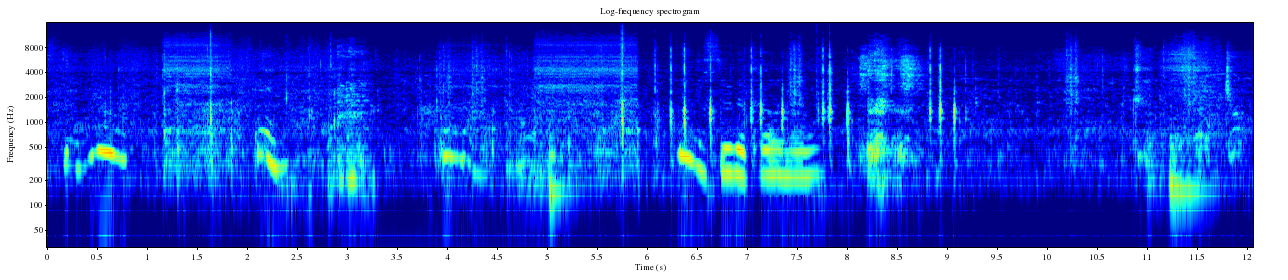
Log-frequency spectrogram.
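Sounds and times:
faint high hiss: 0.0s - 6.9s.

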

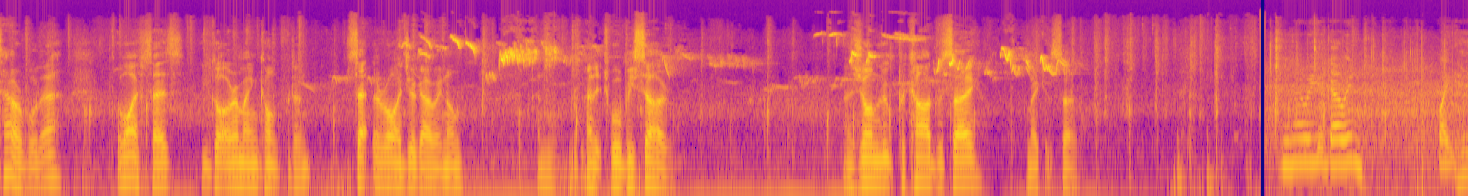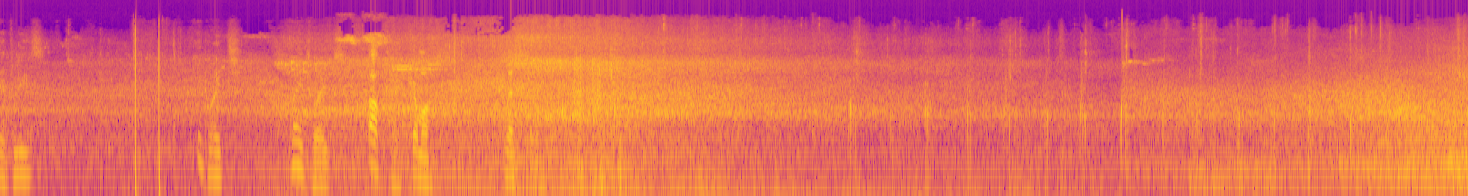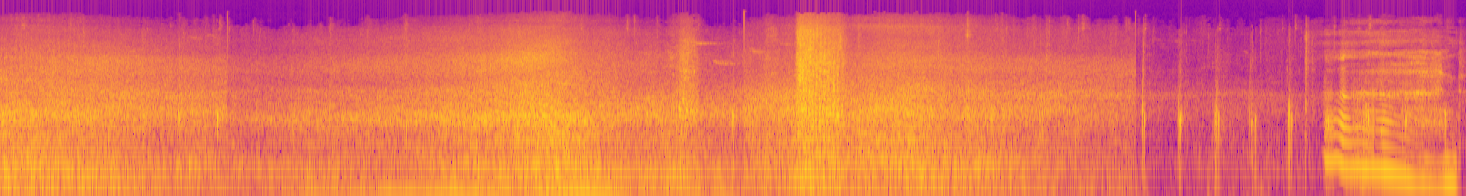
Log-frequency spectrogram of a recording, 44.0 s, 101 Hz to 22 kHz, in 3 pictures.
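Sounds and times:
cars passing by: 0.0s - 44.0s.

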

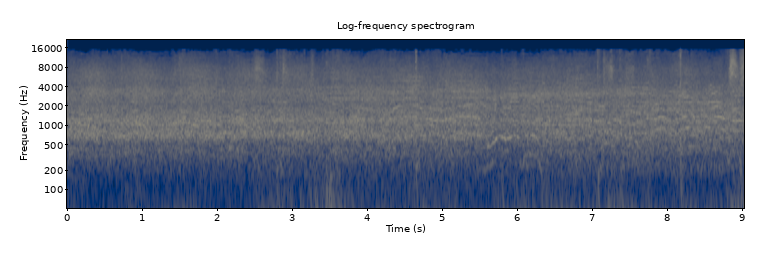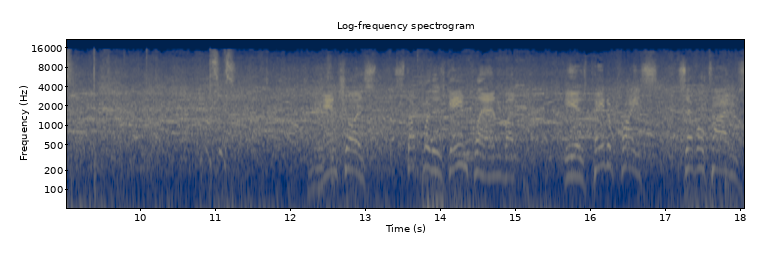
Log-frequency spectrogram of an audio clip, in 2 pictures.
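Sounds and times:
crowd chanting and cheering: 0.0s - 18.0s.

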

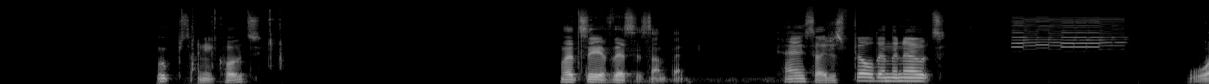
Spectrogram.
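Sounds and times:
piezo buzzer beep notes: 10.1s - 11.4s.

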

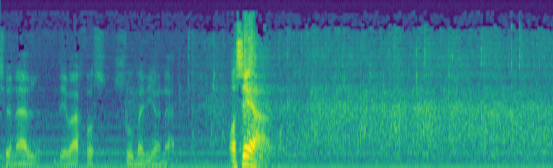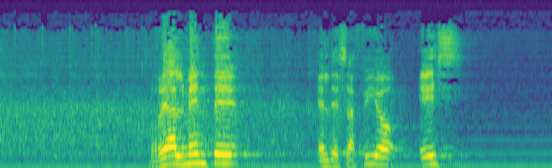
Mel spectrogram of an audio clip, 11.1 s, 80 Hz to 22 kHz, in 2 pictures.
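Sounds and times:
faint low electrical hum: 0.0s - 11.0s.

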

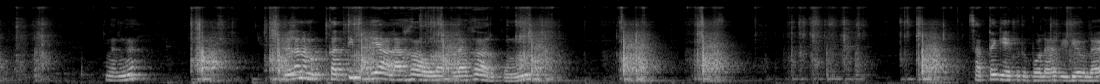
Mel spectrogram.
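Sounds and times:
knife slicing onion on board: 1.9s - 9.6s.

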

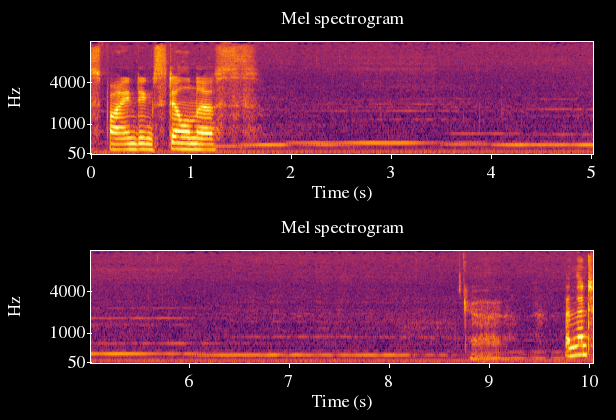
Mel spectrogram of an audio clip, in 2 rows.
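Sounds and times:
soft ambient music: 0.0s - 10.0s
steady low hum: 0.0s - 10.0s.

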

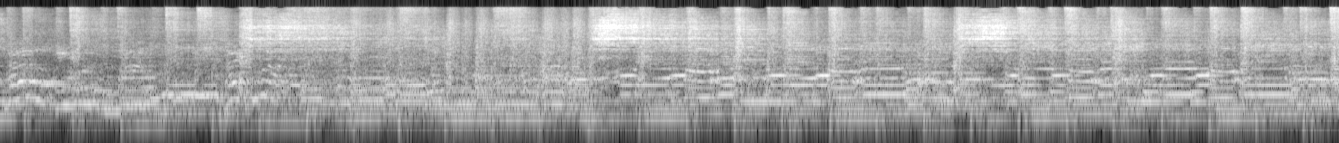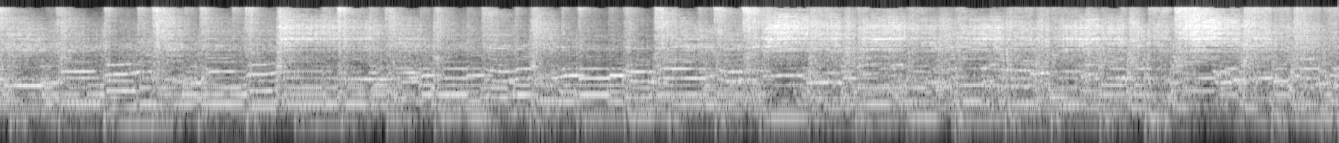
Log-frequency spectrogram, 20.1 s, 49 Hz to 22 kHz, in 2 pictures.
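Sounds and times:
blues band playing: 0.0s - 20.0s.

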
